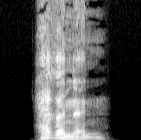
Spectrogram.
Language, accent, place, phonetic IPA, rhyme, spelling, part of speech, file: German, Germany, Berlin, [ˈhɛʁɪnən], -ɛʁɪnən, Herrinnen, noun, De-Herrinnen.ogg
- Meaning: plural of Herrin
